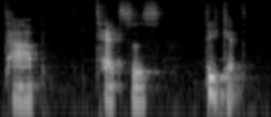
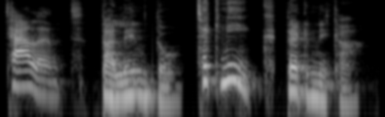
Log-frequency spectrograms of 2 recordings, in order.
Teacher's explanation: In Spanish, the story is very different. When you say t, you just slightly bite the very tip of your tongue with your front teeth and then you produce a clean, dry sound, but there is no burst of air.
